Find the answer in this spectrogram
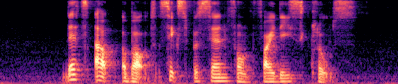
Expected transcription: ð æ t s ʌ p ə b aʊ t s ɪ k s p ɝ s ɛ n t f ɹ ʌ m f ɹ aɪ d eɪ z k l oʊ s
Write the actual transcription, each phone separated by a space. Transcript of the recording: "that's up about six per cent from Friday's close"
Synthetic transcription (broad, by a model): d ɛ t s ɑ p ə b aʊ t s ɪ k s p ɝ s ɛ n t f ɹ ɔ m f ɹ aɪ d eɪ s k l oʊ s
